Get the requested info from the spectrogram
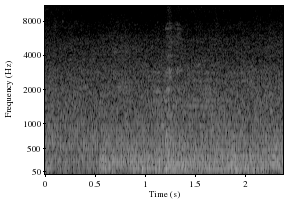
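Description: Steady low background rumble of a crowded hall, with no voice.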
